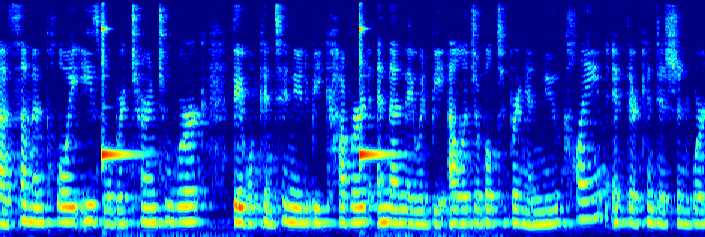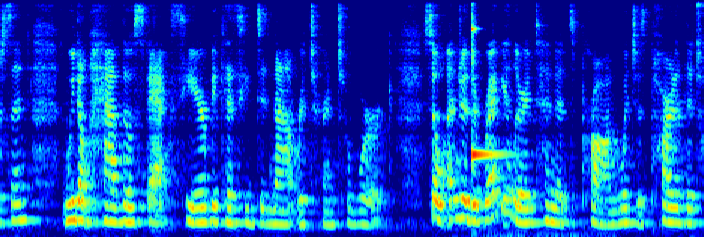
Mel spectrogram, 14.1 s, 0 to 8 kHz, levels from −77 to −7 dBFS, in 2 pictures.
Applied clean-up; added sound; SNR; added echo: none; Marimba, xylophone; -3 dB; reverberation time 0.3 s.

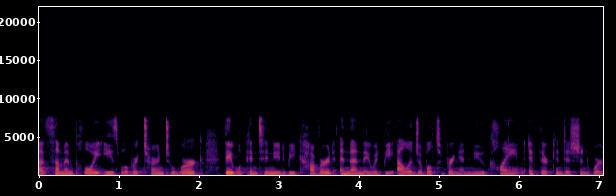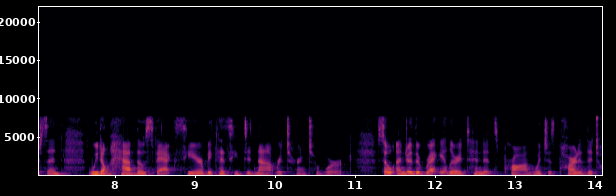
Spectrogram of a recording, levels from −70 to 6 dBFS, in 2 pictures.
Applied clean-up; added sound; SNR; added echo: none; none; none; none.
